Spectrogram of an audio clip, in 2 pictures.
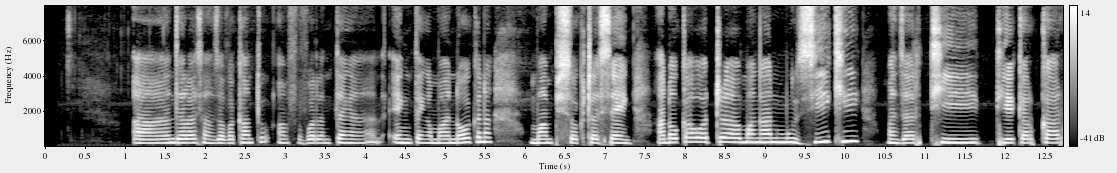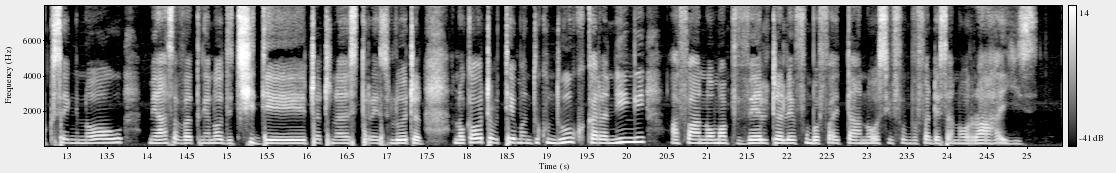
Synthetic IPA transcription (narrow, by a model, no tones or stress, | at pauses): and͡ʒaɾasanzavakant̪uamifavoaɾanit̪eŋəeŋint̪eŋəmanokanəmampi̥sokḁʈ͡ʂəseɲianokawaʈ͡ʂəmaŋanumuzikʲi | mand͡ʒaɾit̪ʰit̪iekaɾukaɾuku̥seŋino | miasəvat̪iŋanod̪et͡sid̪eʈ͡ʂaʈ͡ʂinəst̪ɾesiluaʈ͡ʂananokawaʈ͡ʂət̪iamand̪ukund̪uku̥kaɾaniɲiafaːnomampiveluʈ͡ʂəlefumbəfajt̪anosifumbəfaɳɖ͡ʐesanoraɦə̰izi̥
